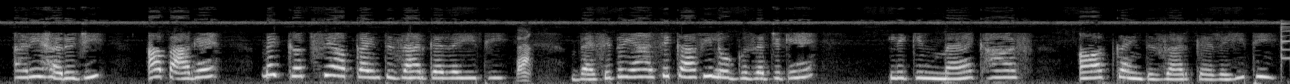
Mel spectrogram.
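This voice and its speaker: Cackling in a put-on character voice, a woman speaks at a high pitch and a fairly slow pace over light background noise. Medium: cartoon. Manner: sweet then cackling.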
